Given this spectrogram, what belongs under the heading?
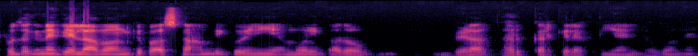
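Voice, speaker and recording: An older male commentator from Pakistan scolds and mocks in a fiery monologue. His voice sits low with a gravelly fry, and the sound is dry and close to the mic. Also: no echo, dull audio. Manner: scornful and scolding, with bursts of loud mockery. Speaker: political commentator. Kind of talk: fiery political commentary to camera.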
